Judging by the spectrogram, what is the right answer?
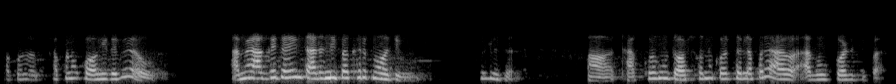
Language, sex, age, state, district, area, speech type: Odia, female, 45-60, Odisha, Nayagarh, rural, conversation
